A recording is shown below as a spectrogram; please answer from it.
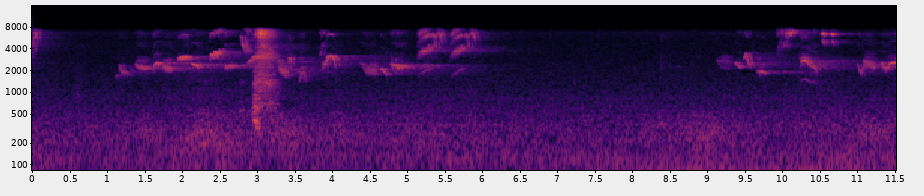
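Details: Common blackbird morning song in a backyard: varied warbled and twittering phrases in bursts, several seconds apart, with one sharp loud click near the middle and a low rural background hum.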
